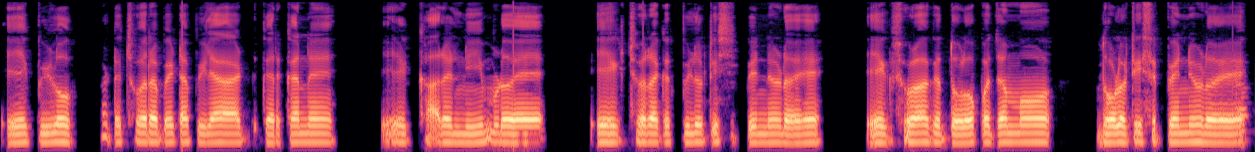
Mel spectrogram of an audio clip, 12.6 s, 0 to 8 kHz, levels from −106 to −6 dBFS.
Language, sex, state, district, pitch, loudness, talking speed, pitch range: Marwari, male, Rajasthan, Nagaur, 130 Hz, -18 LUFS, 130 wpm, 125-130 Hz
